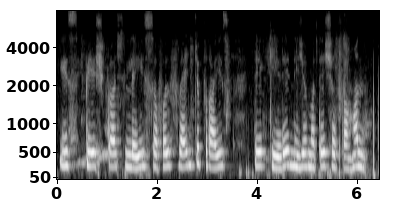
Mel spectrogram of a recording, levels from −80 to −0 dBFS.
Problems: none marked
